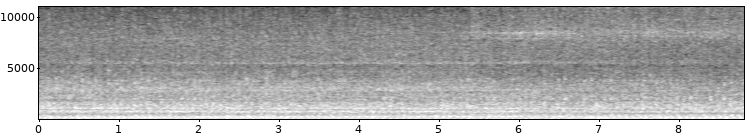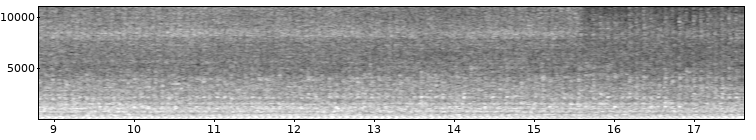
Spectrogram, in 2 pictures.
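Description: Engine idling steadily, a constant even rumble with a fast regular pulse.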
